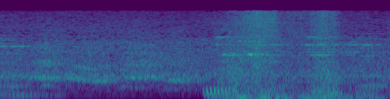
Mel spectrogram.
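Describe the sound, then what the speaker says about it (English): Playoff hockey arena crowd at a Toronto Maple Leafs versus Columbus Blue Jackets game, a steady murmur that swells into a loud roaring cheer about halfway through and stays high to the end. "You can feel the energy in this crowd"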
